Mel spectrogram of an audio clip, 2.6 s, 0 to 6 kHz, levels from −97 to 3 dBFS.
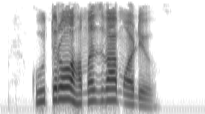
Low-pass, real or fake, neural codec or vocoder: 5.4 kHz; real; none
